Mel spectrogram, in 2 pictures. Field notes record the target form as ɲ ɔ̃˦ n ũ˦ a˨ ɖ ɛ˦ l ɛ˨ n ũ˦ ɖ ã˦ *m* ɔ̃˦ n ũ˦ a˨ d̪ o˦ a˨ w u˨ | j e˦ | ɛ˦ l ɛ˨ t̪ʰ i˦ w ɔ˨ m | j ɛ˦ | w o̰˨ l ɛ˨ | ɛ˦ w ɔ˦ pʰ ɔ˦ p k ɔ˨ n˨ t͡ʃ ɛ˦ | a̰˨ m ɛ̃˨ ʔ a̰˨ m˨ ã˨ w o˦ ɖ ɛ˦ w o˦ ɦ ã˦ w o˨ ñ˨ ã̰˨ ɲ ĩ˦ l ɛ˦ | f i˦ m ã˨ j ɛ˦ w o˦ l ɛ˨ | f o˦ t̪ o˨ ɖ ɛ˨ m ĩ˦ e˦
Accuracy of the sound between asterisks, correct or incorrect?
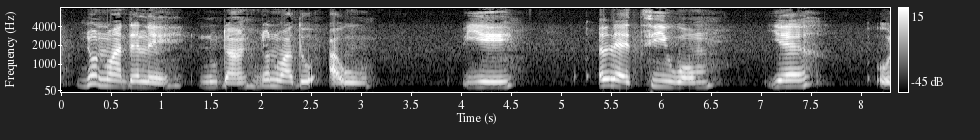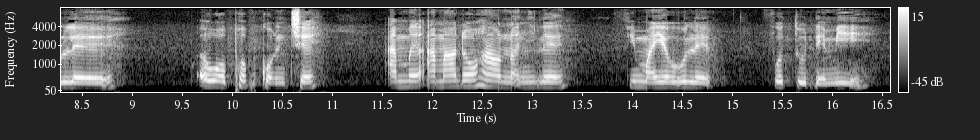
incorrect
